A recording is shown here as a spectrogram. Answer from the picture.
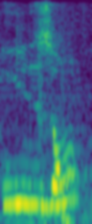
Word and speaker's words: ils ont: Next, you have ils ont or elles ont, and again, don't forget to pronounce the Z when you're speaking.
